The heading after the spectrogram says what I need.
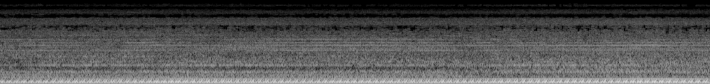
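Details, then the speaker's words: Steady fast idle with an even pulse around three per second and no misfire on a supercharged 1990 Ford Thunderbird Super Coupe after fixing swapped plug wires 5 and 6; idle sits too high, vacuum leak suspected, to be checked with propane. "Now it runs good, but it idles up high."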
